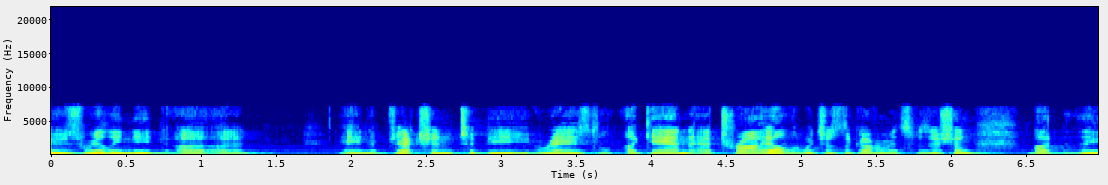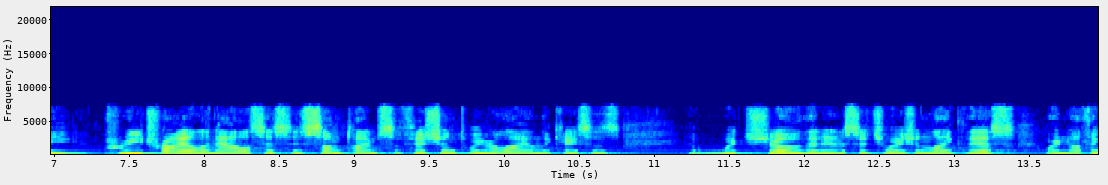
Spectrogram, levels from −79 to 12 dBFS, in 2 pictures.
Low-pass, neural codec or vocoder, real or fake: 7.2 kHz; none; real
